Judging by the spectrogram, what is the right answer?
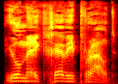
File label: heavy summary callout; compmode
